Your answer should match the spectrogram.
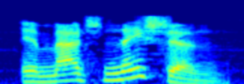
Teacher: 这个词它的重音在第三个音节 nation 上面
